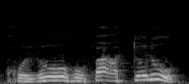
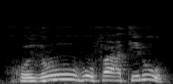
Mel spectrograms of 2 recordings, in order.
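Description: First: فاعتلوه with u after the t; Qalun reading. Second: Said in the usual way. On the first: Shown as a demonstration. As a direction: say فاعتلوه as "fa'tulūh". (فاعتلوه بضم التاء) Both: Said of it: "قرأ قالون كلمة فاعتلوه بضم".

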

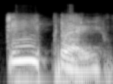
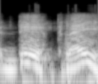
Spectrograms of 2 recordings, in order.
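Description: First: Dplay said "dee-play"; English letter pronunciation. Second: Dplay said "deh-play"; Swedish letter pronunciation. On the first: (Dplay med engelskt D, "di-plej") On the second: (Dplay med svenskt D, "de-plej") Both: Shown as a demonstration. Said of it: "hur man nu vill, uttala det".

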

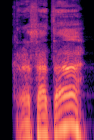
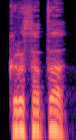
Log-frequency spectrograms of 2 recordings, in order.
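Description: First: Красота? with a rising questioning tune; asking question. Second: Красота! exclaimed high with a falling tune; sincere exclamation. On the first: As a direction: ask Красота? with the pitch rising at the end. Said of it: "спросил составлявший надпись Арнвид". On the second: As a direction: say Красота! as heartfelt agreement with a falling end. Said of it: "совершенно искренне согласился Ивар". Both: A narrator's reading.

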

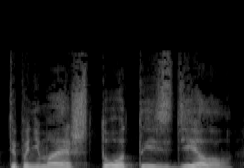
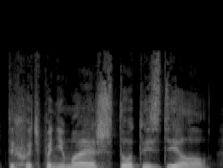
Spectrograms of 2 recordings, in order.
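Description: First: Loud, high, slow furious yell; shouting. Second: Choked with rage, louder and slow; furious. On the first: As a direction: scream it at him. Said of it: "Его голос перешёл на крик". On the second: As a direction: spit it out in fury. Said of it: "Драко задохнулся от ярости". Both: A narrator's reading.

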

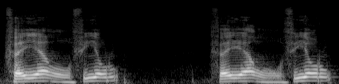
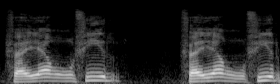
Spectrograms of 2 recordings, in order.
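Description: First: Slow فيغفر ending in a heavy r with a faint, short u; rawm, faint u. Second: Slow فيغفر ending on a light, vowelless r; stop with sukun. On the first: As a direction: stop on فيغفر but let a slight u escape after the heavy ر. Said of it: "بضمة صوتها منخفض". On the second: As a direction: recite فيغفر and stop dead on a thin ر. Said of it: "لو وقفت عليه بالسكون أقول". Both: Shown as a demonstration.

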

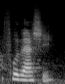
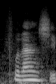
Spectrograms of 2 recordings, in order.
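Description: First: "fudashi" said without the n; "fudashi" with an open second syllable, no nasal before shi; mispronounced. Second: "Fudanshi" with an n before shi; "Fudanshi" repeated quietly with the n restored; corrected pronunciation. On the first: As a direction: drop the n in "fudashi". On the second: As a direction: sound the n in "Fudanshi", softly. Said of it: "perdón, lo pronuncio mal". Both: Real, not acted.

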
